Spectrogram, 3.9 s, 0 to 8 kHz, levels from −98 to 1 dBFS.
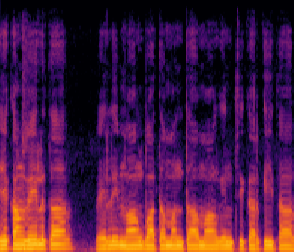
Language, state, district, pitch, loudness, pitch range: Gondi, Chhattisgarh, Sukma, 120 Hz, -18 LUFS, 120-130 Hz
